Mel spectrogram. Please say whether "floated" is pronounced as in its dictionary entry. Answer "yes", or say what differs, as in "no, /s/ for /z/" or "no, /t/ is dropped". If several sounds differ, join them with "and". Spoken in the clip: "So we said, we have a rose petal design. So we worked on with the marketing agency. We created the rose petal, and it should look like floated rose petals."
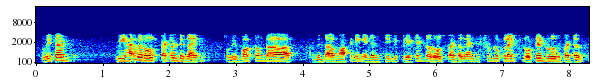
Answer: yes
